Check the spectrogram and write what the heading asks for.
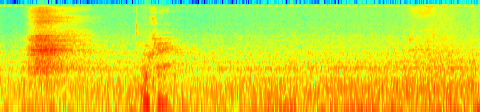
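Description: A man breathing out heavily for just under a second, starting about half a second in, then a soft spoken 'okay', and a fainter breath near the end.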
